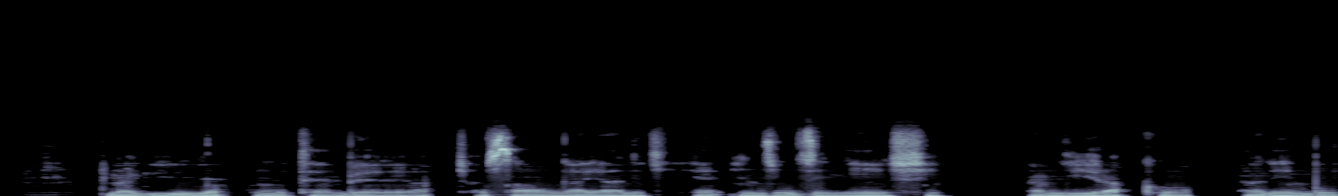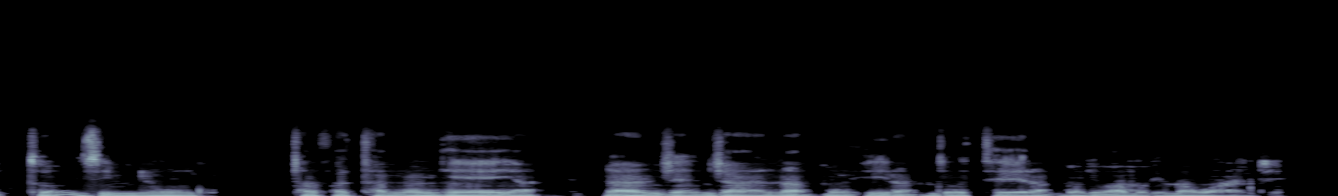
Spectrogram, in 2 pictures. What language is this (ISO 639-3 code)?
run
